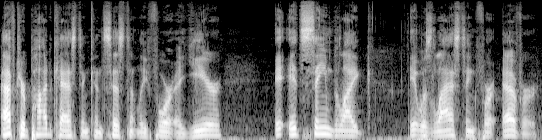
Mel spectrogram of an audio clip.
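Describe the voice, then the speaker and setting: A man's voice: mid-range voice, lively intonation, measured pace, no echo. A man co-hosting a podcast in casual chat, upbeat and encouraging. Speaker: podcast co-host.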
